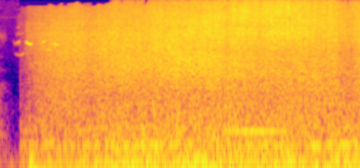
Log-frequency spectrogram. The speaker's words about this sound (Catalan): També ben els rellotges d'arena,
